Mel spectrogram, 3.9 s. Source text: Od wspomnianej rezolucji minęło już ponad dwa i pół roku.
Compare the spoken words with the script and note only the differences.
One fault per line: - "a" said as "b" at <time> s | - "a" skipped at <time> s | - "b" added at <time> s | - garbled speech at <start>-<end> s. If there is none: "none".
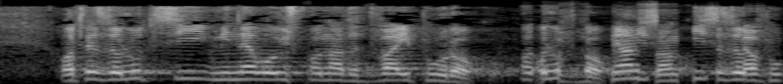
- "wspomnianej" skipped at 0.4 s
- garbled speech at 2.6-3.9 s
